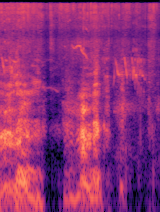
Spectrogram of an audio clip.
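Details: Dogs in a village fight as a mother dog defends her puppy from attacking dogs; rough, low growling in two harsh bursts separated by a brief pause, ending in quieter scuffling.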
